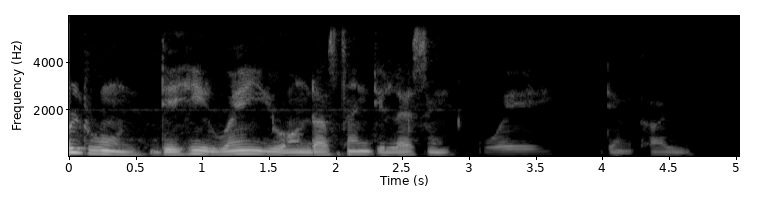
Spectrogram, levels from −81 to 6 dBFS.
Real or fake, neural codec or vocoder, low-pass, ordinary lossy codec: real; none; 5.4 kHz; none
